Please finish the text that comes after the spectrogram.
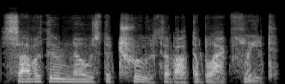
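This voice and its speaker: A man's voice: lowish voice, measured pace, bright, forceful tone, breathy edge, no echo, exaggerated voice, low-quality recording. An actor playing a brooding, earnest young male warrior with dry wit in a video game.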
